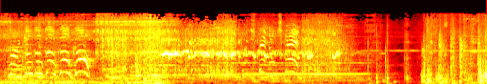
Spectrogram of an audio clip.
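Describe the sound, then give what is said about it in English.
A small motorized toy car that is videotaping whirs and squeals as it drives, with skidding, warbling tones and mechanical clicks, steady, dipping briefly before the motor revs up again. “I have it. The toy car.”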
